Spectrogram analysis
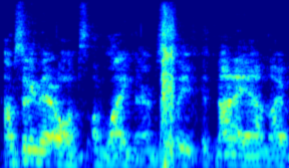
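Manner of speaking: usual speaking voice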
